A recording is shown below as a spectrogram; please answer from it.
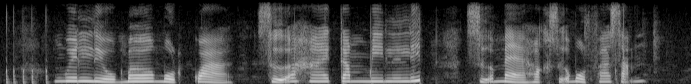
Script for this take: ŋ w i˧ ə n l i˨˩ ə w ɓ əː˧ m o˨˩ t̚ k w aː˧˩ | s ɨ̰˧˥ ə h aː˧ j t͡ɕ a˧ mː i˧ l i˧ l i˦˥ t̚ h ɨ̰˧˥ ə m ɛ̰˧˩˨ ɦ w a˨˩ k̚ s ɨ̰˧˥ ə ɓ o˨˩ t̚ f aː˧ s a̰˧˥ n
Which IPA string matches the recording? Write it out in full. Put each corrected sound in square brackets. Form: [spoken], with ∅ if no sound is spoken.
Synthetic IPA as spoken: ŋ w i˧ ə n l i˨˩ ə w ɓ əː˧ m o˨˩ t̚ k w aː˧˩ | s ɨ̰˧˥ ə h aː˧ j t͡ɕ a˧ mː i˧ l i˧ l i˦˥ t̚ [s] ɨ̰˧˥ ə m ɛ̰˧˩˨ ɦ w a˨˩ k̚ s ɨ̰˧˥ ə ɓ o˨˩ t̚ f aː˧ s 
